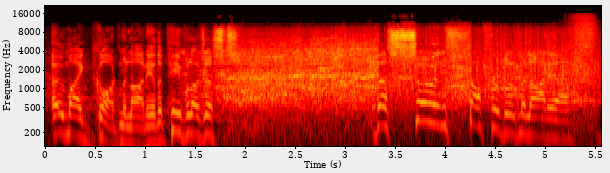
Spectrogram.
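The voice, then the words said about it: Trump impression with posh British accent. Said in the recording (Dutch): “Een hele nette, eh, met een Brits accent pratende eh, Trump.”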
